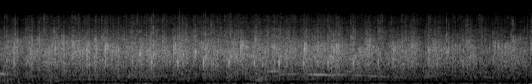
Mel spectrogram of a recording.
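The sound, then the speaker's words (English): A large group claps hands steadily, a dense, continuous wash of applause at even loudness throughout, with a faint voice or cheer rising briefly underneath. “Let's clap our hands here a second.”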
